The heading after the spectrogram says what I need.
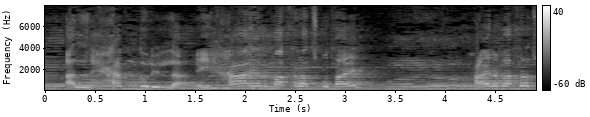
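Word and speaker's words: الحمد لله: আপনি পড়ছেন আলহামদুলিল্লাহ শব্দটা কি আলহামদুলিল্লাহ এই হা এর মাখরাজ কোথায় হায়ের মাখরাজ কোথায় বলেন একজন কংশনালীর মাঝখান থেকে এখান থেকে আপনি উচ্চারণ করছেন আলহামদুলিল্লাহি রাব্বিল আলামিন অর্থ দাড়াচ্ছে সমস্ত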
